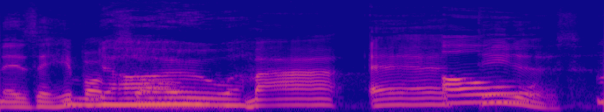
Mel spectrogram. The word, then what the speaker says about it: Adidas: and apparently they're pronounced Adidas.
